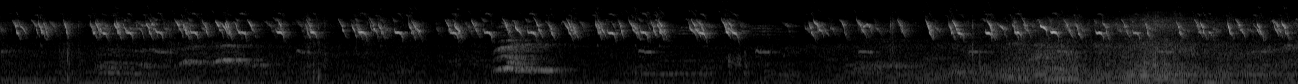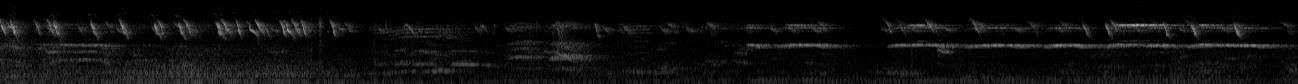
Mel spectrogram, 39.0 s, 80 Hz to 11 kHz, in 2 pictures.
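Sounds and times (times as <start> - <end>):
chicks peeping: 0.0 - 38.9
low bird call: 30.6 - 38.9.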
